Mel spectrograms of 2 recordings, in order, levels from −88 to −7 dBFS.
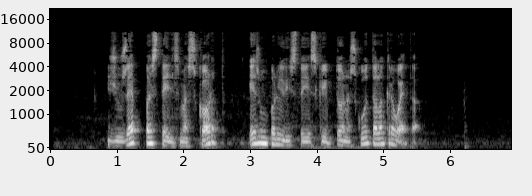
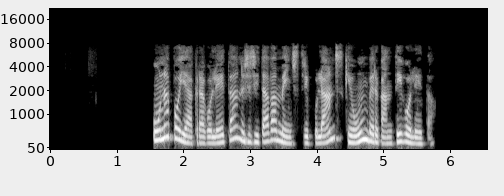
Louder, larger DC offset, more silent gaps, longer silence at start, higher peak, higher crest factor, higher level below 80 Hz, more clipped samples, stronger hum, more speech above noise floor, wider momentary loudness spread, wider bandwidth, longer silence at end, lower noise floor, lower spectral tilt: second, -25 LUFS vs -15 LUFS; neither; neither; second, 0.85 s vs 1.55 s; second, -6 dBFS vs -2 dBFS; first, 20 dB vs 14 dB; about the same, -60 dBFS vs -58 dBFS; neither; neither; second, 46 dB vs over 75 dB; first, 11 LU vs 7 LU; first, 11.5 kHz vs 8 kHz; first, 1.4 s vs 0.85 s; second, -71 dBFS vs under -90 dBFS; about the same, -5 dB/octave vs -5.5 dB/octave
